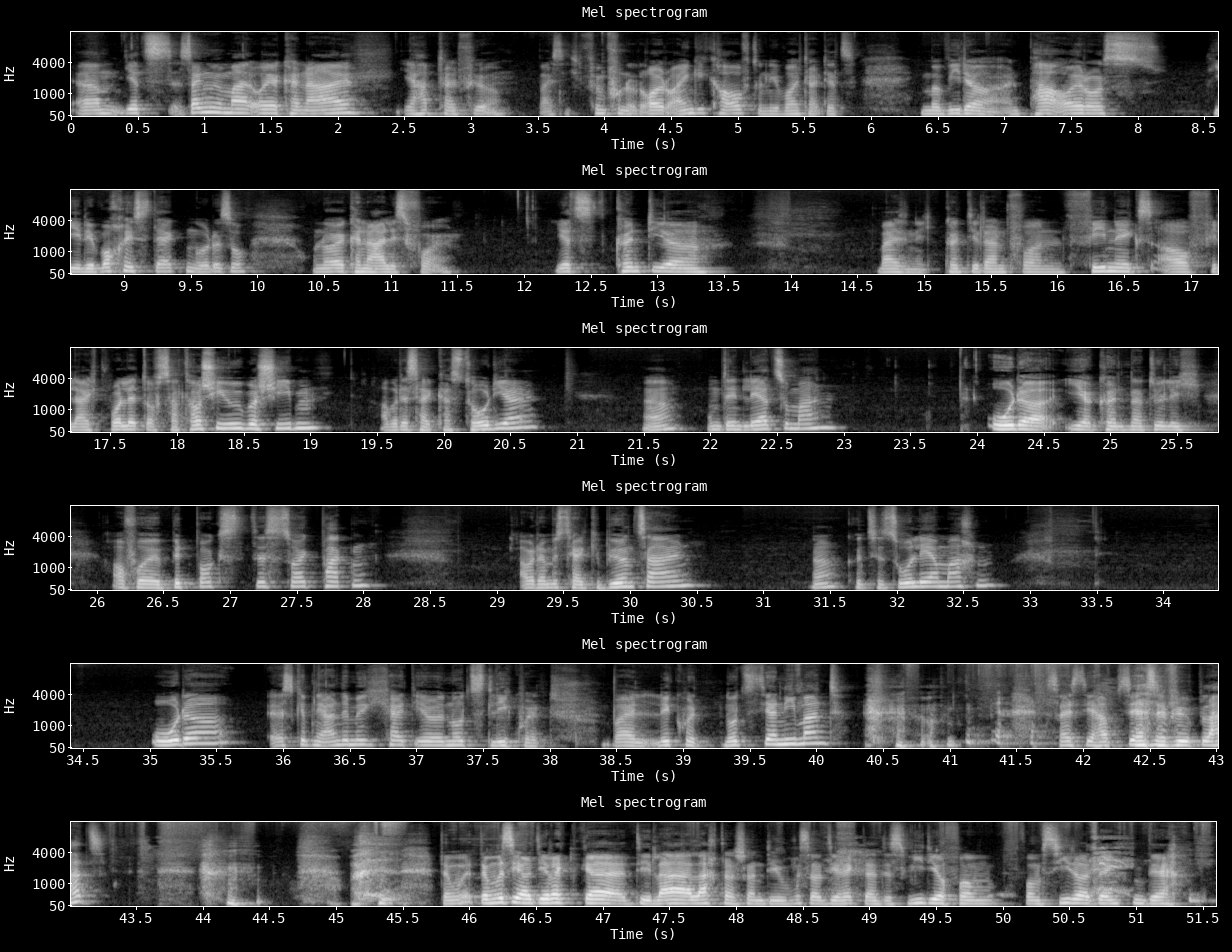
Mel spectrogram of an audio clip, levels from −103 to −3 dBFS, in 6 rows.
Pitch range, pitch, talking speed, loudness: 145-180 Hz, 155 Hz, 150 wpm, -23 LUFS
